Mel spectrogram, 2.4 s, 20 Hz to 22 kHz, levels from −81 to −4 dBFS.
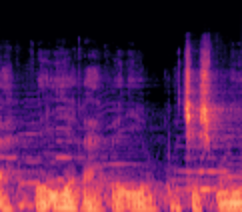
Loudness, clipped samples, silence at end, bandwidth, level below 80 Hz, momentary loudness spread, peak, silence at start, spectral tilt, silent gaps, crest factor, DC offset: -22 LUFS; under 0.1%; 0 s; 12.5 kHz; -32 dBFS; 7 LU; -6 dBFS; 0 s; -4.5 dB/octave; none; 16 dB; under 0.1%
